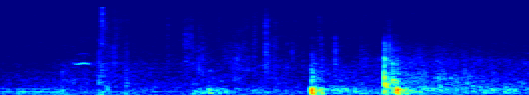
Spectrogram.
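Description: Fireworks going off outdoors at night during a carp fishing session: two sharp, fairly distant bangs about a third of a second apart over a quiet background with faint rustles and bird-like calls.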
